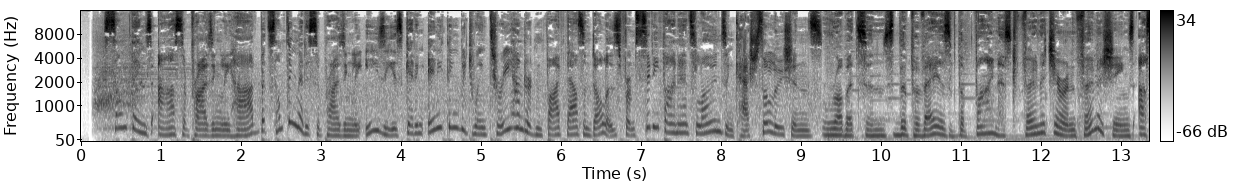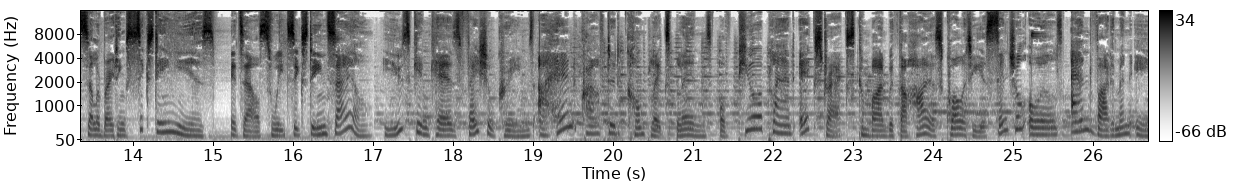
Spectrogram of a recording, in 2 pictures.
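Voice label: English Australian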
